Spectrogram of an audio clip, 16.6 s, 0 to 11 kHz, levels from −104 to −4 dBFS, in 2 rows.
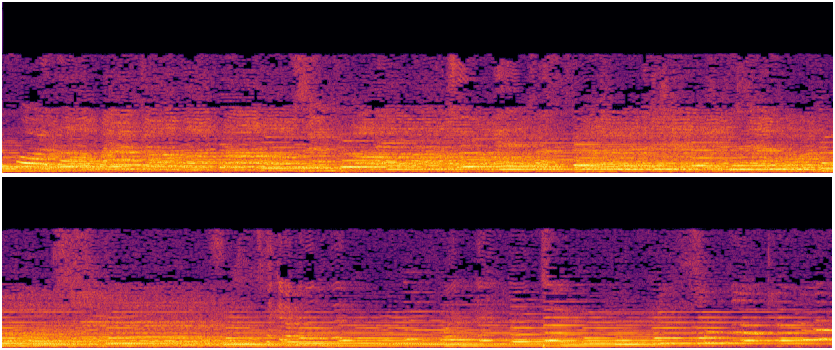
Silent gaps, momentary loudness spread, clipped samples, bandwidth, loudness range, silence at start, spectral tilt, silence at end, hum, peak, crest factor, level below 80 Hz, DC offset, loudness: none; 4 LU; under 0.1%; 8 kHz; 2 LU; 0 s; -7.5 dB/octave; 0 s; none; -2 dBFS; 14 dB; -56 dBFS; under 0.1%; -15 LUFS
